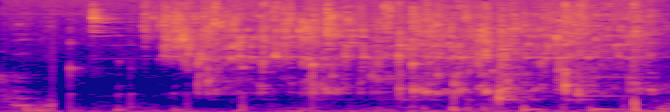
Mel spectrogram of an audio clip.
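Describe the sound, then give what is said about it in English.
Wine pours steadily into a glass, a bright trickling gurgle with small clinks and drips, with faint voices in the background. “So as you pour this glass of wine, this looks very reminiscent of almost a ribena.”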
